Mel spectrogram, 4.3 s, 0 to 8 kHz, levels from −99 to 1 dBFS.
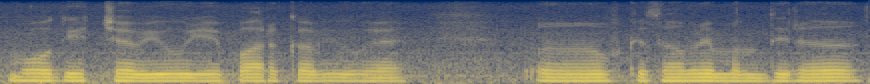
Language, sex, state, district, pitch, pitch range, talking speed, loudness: Hindi, male, Chandigarh, Chandigarh, 120 Hz, 120-125 Hz, 205 wpm, -14 LUFS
